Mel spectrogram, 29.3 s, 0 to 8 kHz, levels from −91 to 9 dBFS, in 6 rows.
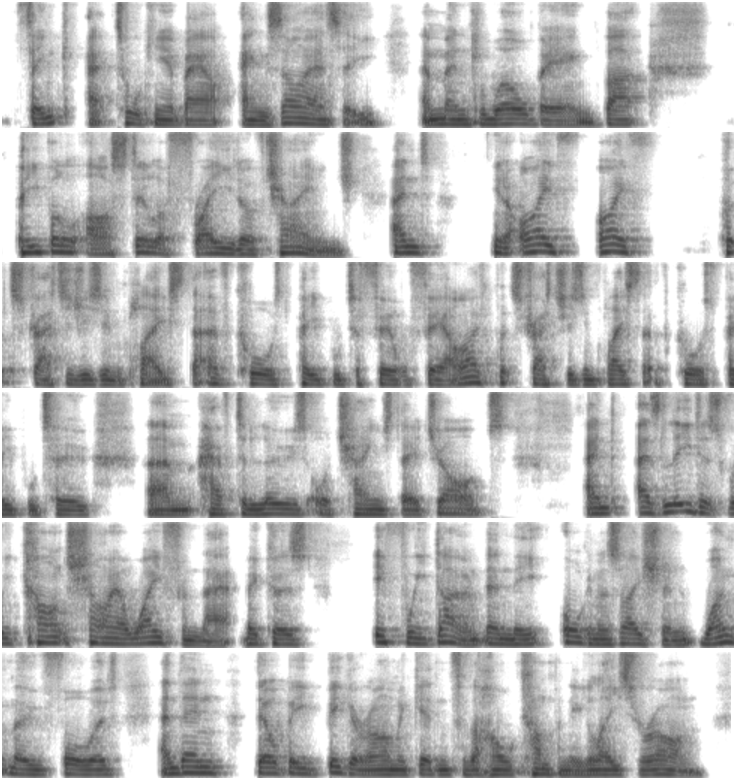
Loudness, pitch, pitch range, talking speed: -22 LUFS, 115 Hz, 105-135 Hz, 165 wpm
